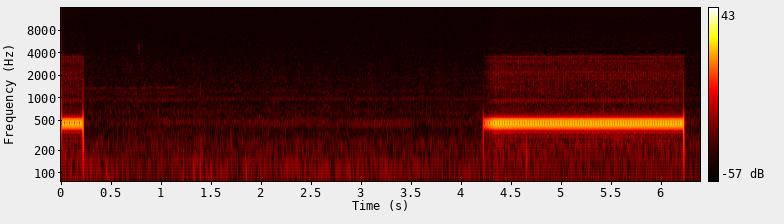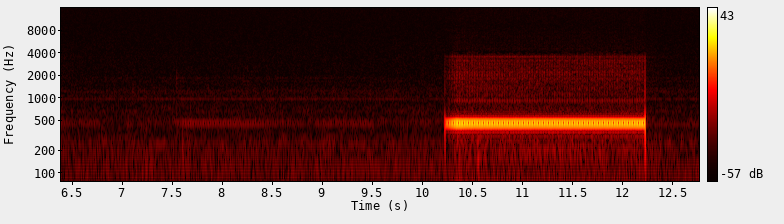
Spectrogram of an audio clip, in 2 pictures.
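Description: phone line ringing unanswered

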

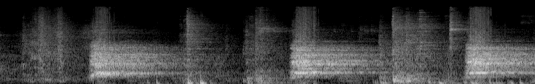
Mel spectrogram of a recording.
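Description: dogs barking

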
